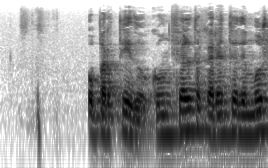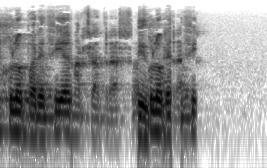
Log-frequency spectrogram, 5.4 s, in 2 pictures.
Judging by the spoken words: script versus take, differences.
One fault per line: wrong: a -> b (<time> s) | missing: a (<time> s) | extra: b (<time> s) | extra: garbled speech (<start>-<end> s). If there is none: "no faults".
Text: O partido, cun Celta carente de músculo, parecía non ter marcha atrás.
missing: non ter (3.4 s)
extra: garbled speech (4.0-4.6 s)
